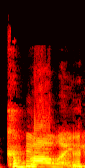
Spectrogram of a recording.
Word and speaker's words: Kabbalah: And it sounds like that's what Kabbalah represents. – Absolutely. – Yeah, I still feel like I'm saying it wrong. – Kabbalah, you got it.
